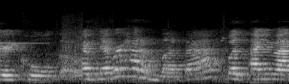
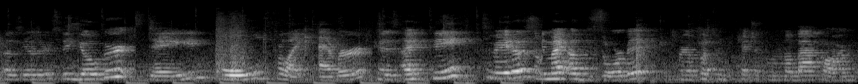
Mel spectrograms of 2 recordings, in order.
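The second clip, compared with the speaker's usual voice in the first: ordinary talk, nothing marked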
